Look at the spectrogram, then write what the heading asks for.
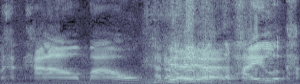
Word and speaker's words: Hadalmaw: get the pronunciation on that. Just what, Hadalmaw, or how do you say it? Hadalmaw.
